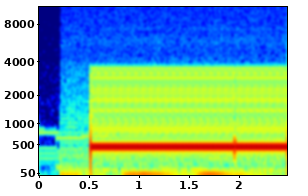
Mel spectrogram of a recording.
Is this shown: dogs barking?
no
